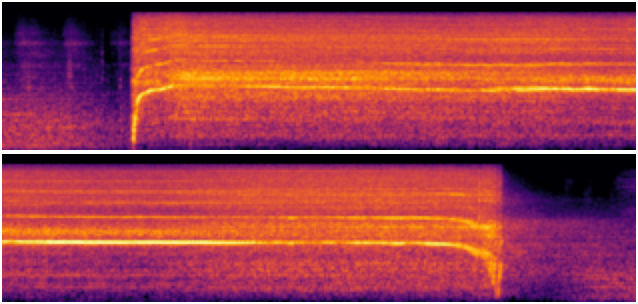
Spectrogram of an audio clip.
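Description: A power tool whirs with a loud, steady high whine, then stops.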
